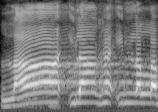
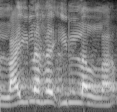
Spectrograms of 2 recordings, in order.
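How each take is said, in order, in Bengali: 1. প্রথম স্বরটি লম্বা করে টানা হয়। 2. প্রথম স্বরটি ছোট করে কাটা হয়। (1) "লয়াকারে টান দেবেন" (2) "লামটা তখন তাকিদের মানে হবে"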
